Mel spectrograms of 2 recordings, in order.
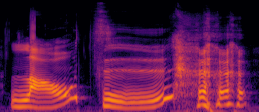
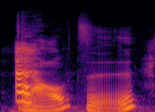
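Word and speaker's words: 老子: The often mispronounced Laozi. Laozi. Ugh. Okay, everybody, one more time with me. 老子. 老子. Yeah, and that's the third tone.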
